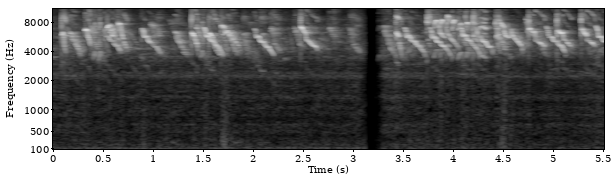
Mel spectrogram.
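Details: Oriental white-eye singing as a lure to prompt other white-eyes to sing; rapid high twittering runs of thin chirps in quick bursts, with a brief gap near the middle, steady faint hum beneath.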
